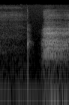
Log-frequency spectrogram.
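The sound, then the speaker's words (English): A deep breath: a brief sniff, a short pause, then a long, steady, airy inhalation that stays soft and sounds on its own. “So I'm going to take a deep breath.”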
